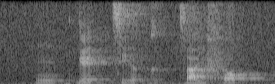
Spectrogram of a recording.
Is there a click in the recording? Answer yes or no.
no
